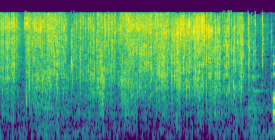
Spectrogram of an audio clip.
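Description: Foil blind-bag packaging and paper leaflets crinkling and crackling as they are handled and crumpled.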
